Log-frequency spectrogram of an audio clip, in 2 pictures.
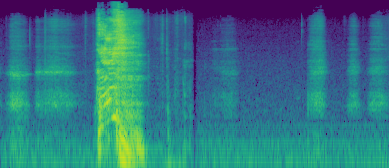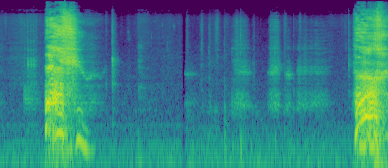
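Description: Three loud, explosive sneezes, each after a quick inward breath, with quiet breathing between them. Ordinary sneezing.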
